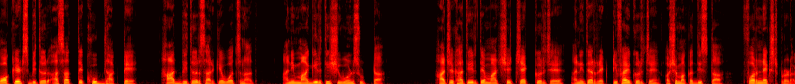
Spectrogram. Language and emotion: Goan Konkani, neutral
